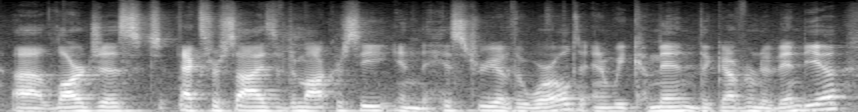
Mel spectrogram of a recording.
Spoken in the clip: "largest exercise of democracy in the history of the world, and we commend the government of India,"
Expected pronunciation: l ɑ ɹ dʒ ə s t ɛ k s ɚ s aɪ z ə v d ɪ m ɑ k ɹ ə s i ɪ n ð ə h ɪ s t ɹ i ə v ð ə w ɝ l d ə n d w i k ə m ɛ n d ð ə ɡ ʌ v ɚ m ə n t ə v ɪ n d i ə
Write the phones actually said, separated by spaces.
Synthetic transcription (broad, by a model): l ɑ ɹ dʒ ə s t ɛ k s ɚ s aɪ z ə v d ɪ m ɑ k ɹ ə s i ɪ n ð ə h ɪ s t ɹ i ə v ð ə w ɝ l d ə n w i k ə m ɛ n ð ə ɡ ʌ v ɚ m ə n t ə v ɪ n d i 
